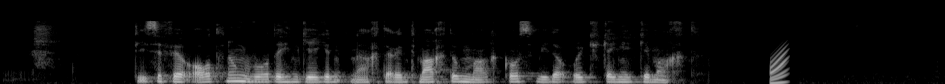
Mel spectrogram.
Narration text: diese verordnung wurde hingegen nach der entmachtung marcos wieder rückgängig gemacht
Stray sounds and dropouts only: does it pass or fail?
fail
